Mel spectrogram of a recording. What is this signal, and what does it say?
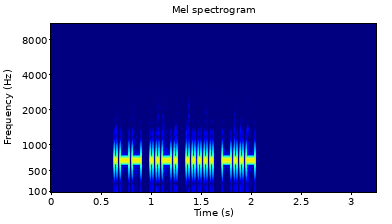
Morse code, heard as a keyed tone, about 40 wpm, 700 Hz. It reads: WF5X
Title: USA Call Signs - 4 Characters - Repeated 3x - 40wpm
